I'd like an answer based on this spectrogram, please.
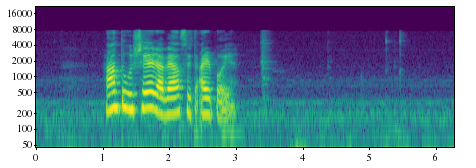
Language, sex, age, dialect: Faroese, female, 36-60, Norðurstreymoy/Eysturoy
